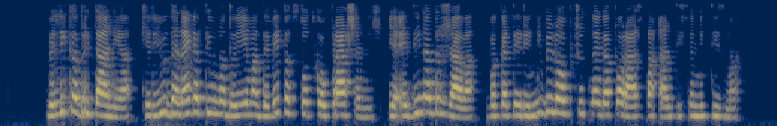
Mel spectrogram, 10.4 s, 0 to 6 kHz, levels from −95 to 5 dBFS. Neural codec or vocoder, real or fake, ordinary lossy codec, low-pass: none; real; none; 5.4 kHz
